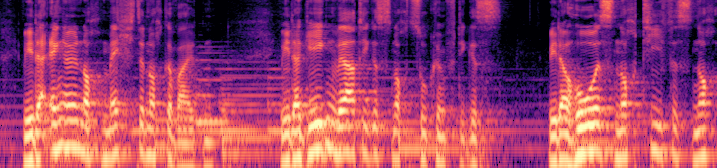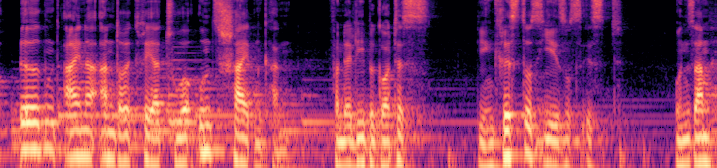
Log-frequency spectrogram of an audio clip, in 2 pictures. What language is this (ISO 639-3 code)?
deu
